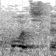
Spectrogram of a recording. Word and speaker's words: Kocs: そして、コーチという言葉がありますね。指導者という意味を表すこのコーチという言葉がありますけれども、その語源がまた面白いですよ。このコーチという言葉の語源はですね、これハンガリー語から来ているそうなんです。ハンガリーのこれ、 KOCS と書いてコーチと読むんですけれども、コーチという町で作られた滅場所の名前が、このコーチというんですけれども、その名前に、由来しているそうです。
